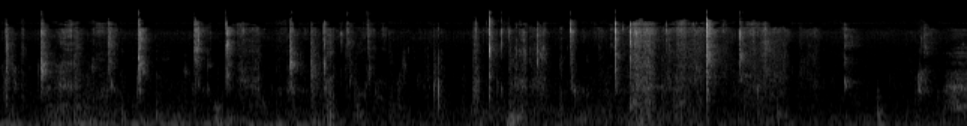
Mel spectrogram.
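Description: Close-miked eating sounds: a person chewing, with many irregular wet clicks and smacks of the mouth and lips.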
